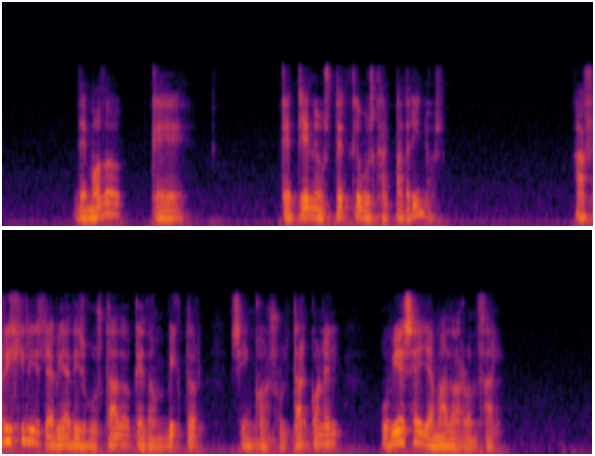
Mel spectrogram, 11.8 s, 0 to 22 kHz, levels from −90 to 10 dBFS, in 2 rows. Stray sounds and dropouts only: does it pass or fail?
pass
